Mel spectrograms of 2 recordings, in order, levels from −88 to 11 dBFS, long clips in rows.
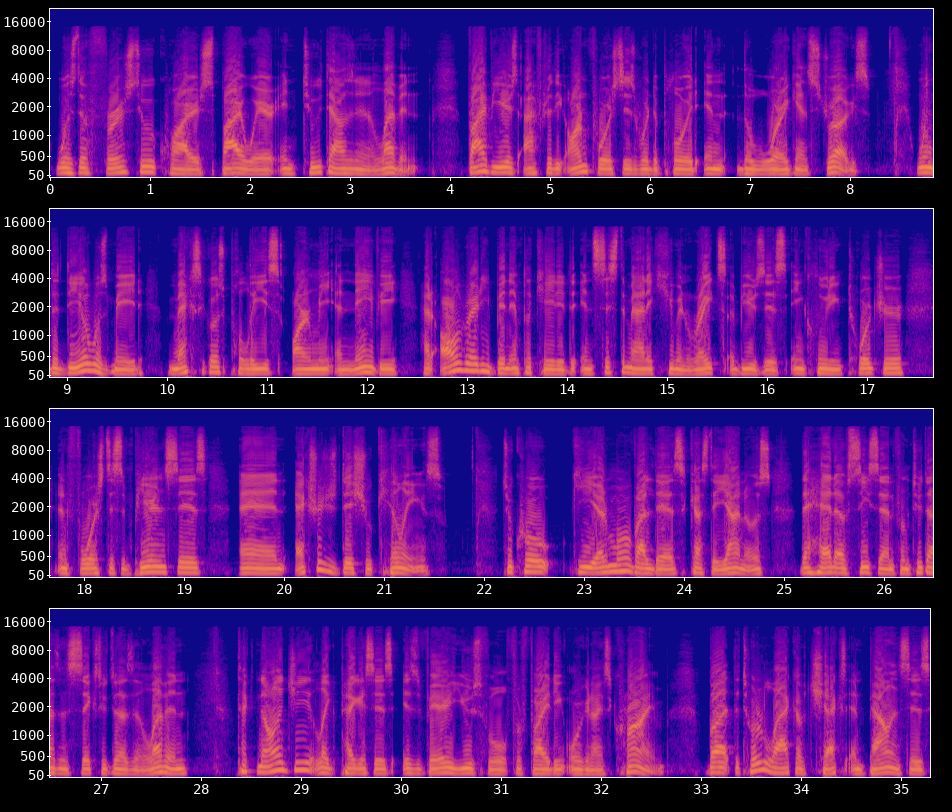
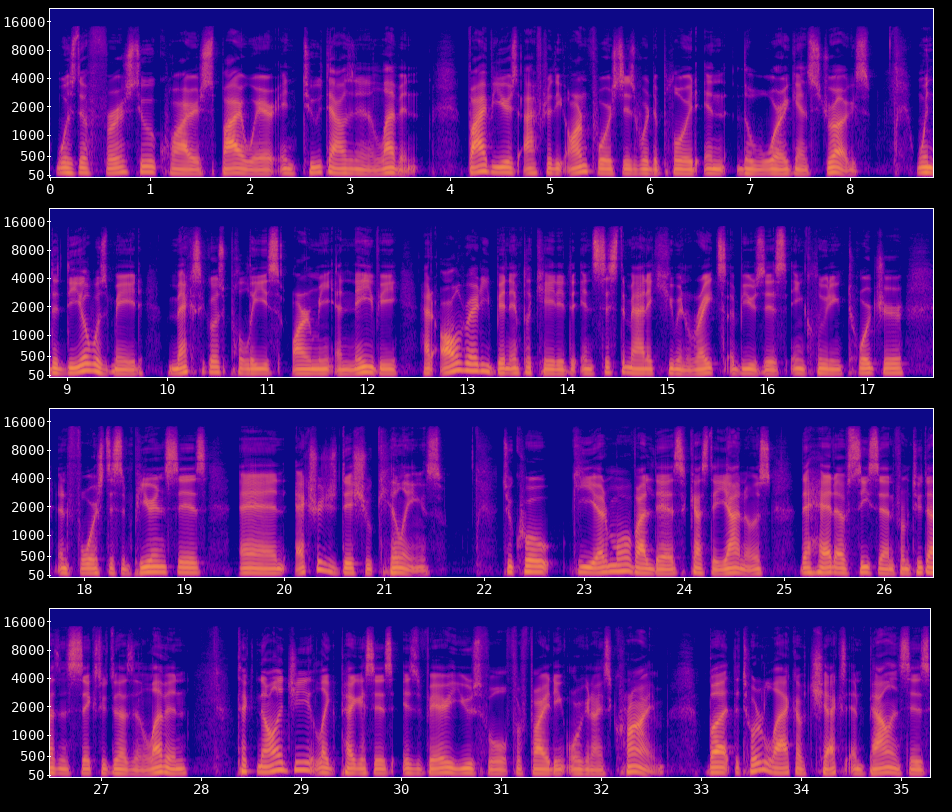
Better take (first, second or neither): second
